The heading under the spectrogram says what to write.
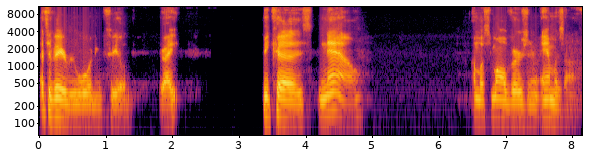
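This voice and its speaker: Long, frequent pauses in a man's fairly slow, medium-pitched speech with ordinary pitch variation. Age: 60s. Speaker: business owner. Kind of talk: casual chat. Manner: halting.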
